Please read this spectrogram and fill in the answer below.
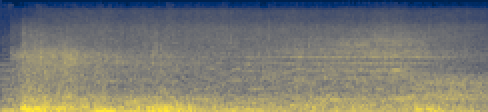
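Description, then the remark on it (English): Deep thunder from an approaching storm in the woods rolls steadily for several seconds, a loud, sustained rumble with a heavy low-end swell near the start, backed by a constant wash of rain-like hiss. “There's a storm coming.”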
